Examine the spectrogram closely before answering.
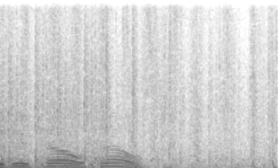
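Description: A gun fires a few shots.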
